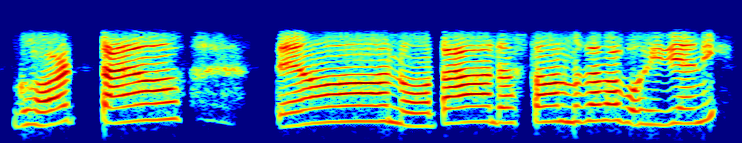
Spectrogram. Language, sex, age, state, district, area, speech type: Assamese, female, 18-30, Assam, Sivasagar, rural, conversation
